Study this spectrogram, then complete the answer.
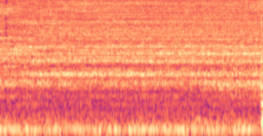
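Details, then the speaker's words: Toilet with traditional float fill valve running constantly, mic held close; steady even hiss of water flowing without letup that stops when the supply valve is shut off, fill valve not shutting off, needs replacement. "you can definitely hear that it's running now if you go down here and you shut the water supply off you'll hear that that noise goes away"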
